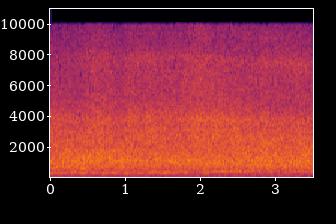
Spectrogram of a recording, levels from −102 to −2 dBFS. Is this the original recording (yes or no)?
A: yes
